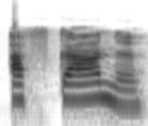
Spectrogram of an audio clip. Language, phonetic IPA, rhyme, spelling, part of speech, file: German, [afˈɡaːnə], -aːnə, Afghane, noun, De-Afghane.ogg
- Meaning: 1. Afghan (person from Afghanistan or of Pashtun descent) 2. synonym of Afghanischer Windhund 3. synonym of Schwarzer Afghane (type of hashish)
